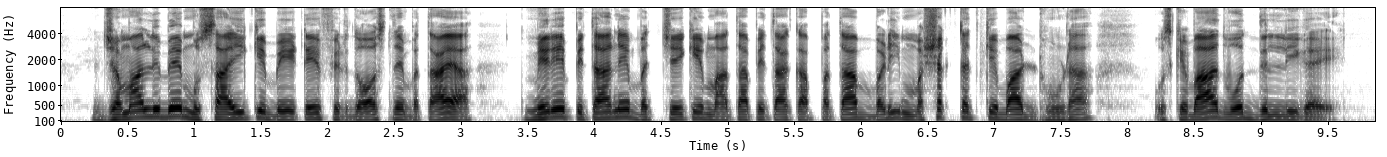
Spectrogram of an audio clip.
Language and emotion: Hindi, neutral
